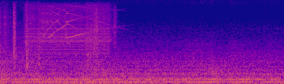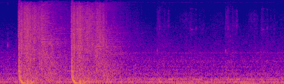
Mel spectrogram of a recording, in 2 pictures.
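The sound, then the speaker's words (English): Gunfire while shooting at a creature in a video game: two sharp, loud shots in close succession stand out over a steady low background hum. “Shoot it in the butt. Missed. Wasn't able to aim for the butt.”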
